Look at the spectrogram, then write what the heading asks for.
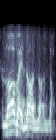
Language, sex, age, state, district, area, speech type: Nepali, male, 18-30, West Bengal, Alipurduar, urban, conversation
